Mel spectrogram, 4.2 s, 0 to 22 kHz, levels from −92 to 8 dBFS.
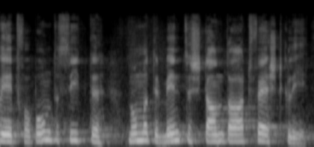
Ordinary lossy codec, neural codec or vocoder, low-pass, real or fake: none; vocoder, 44.1 kHz, 128 mel bands every 256 samples, BigVGAN v2; 14.4 kHz; fake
